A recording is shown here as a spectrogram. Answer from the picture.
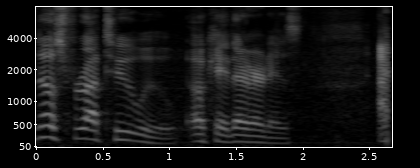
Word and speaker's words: Nosferatu: Oh, it's Nosferatu.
